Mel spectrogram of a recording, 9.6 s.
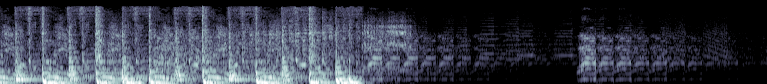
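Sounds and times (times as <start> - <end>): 
Inca beats: 0.0 - 4.6.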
